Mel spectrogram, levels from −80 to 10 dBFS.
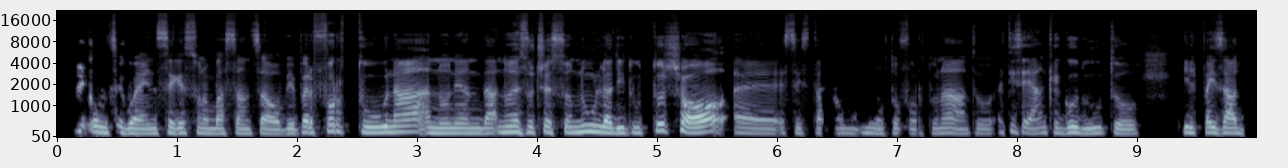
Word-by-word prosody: Le 205 - 0
conseguenze 155 -4 +1
che 155 - +1
sono 150 -1 -4
abbastanza 140 -1 -1
ovvie. 125 +3 -1
Per 170 0 +2
fortuna 175 -2 +2
non 150 -1 +2
è - - +1
anda 150 0 0
non 175 +2 +2
è - - +4
successo 170 +1 -1
nulla 180 -1 +5
di 155 +1 +3
tutto 160 +7 -1
ciò, 170 0 +5
ehm, 145 -4 -4
e - - -10
sei 145 - -8
stato 145 0 -11
m 140 -1 -9
molto 145 +1 -8
fortunato 135 +1 -8
e 165 - -14
ti 195 - -10
sei 165 -2 -4
anche 155 +2 -6
goduto 145 -3 -1 0.3
il 165 -1 -2
paesa 160 -2 0
155 Hz, 190 wpm, -22 LUFS, 140-170 Hz, 0.3 s, nulla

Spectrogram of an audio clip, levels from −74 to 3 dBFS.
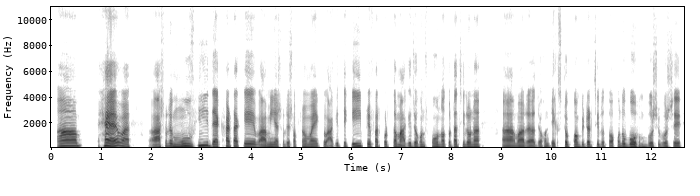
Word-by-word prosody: আম 220 +2 +7 0.5
হ্যাঁ। 215 -3 +10
ওআ 200 -4 +3 0.7
আসলে 200 +5 -4 0.2
মুভি 200 +4 +2 0.2
দেখাটাকে, 190 +3 +1 0.4
আমি 150 +1 -1
আসলে 155 +1 -10
সবসময়, 150 +1 -2
একটু 130 - -10
আগে 130 +2 -8
থেকেই 175 +6 -1
প্রেফার 170 -1 -3
করতাম। 165 -2 -4
আগে 135 +3 -6
যখন 165 +2 -2
ফোন 155 +1 -2
অতটা 160 0 -2
ছিল 160 -1 -7
না, 155 - +3 0.5
আ - - 0 0.2
আমার 135 +1 +1 0.3
যখন 130 +3 -6
ডেস্কটপ 140 +5 -3
কম্পিউটার 160 +1 0
ছিল, 160 -2 -8 0.2
তখনো 175 +1 -5
বোহ 170 -3 +5 0.2
বসে, 145 +2 -4
বসে 145 0 -2
160 Hz, 140 wpm, -22 LUFS, 150-190 Hz, 0.7 s, হ্যাঁ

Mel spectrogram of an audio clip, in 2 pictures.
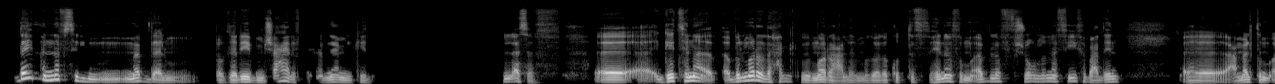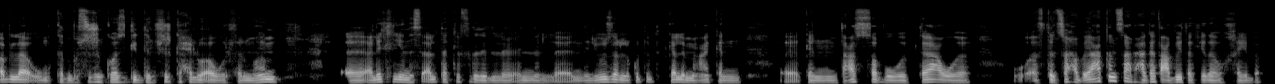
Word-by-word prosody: دايمًا 270 -3 +6
نفس 210 -1 +4
المبدأ 130 -2 +1 0.6
الغريب 105 0 +4
مش 100 +1 0
عارف - - -1
إحنا - - -8
بنعمل 105 -2 0
كده. 85 -2 -9 1.3
للأسف، - - -3 0.4
آآ، 280 +3 +7
جيت 160 +3 +5
هنا 175 -1 +6
بالمرّة 180 +5 +7
اضحكِك 130 -2 -3
بالمرّة 100 +3 +3
على 85 +1 -4
الموضوع 90 +2 -4
ده 95 - -2
كنت - - -8 0.2
هنا 125 +7 +3
في 130 - -6
مقابلة 120 +8 -1
في 140 0 -8
شغل 140 -1 -2
أنا 145 0 0
فيه 150 +3 -3
فبعدين 125 -4 -1 0.7
آآ، 90 -1 +1
عملت 115 0 +1
مقابلة 115 +2 +2
وكان 90 0 -7
position 115 +5 0
كويّس 110 -1 -2
جدًا 100 -2 -3
في 95 - -8
شركة 115 -1 -5
حلوة 105 -2 -1
أوي 95 -2 -1
فالمهم 105 +5 -1 0.7
آآ، 95 +1 0
قالِت 120 +6 -2
لي: 120 - 0
"أنا 105 - 0
سألتك 115 +3 -4
أفرض 110 -2 -6
ال 90 -1 -4
إن 90 0 -5
ال 90 - -9
إن 90 0 -5
الuser 115 +5 -1
اللي 100 -4 0
كنت 110 +2 -10
بتتكلّم 110 -1 -2
معاه 100 - -4
كان 90 -3 -7 0.5
آآ، - - -4
كان 90 -1 -5
اتعصب - - -3
وبتاع 95 +5 -1
و 95 -3 -2 0.5
وتنصحه - - -4
بإيه؟" - - +1
قعدت - - 0
أنصحه 165 -4 +1
بحاجات 130 +1 -2
عبيطة 115 -3 0
كده 95 -1 -4
وخايبة 90 0 -9
110 Hz, 160 wpm, -25 LUFS, 95-135 Hz, 1.3 s, آآ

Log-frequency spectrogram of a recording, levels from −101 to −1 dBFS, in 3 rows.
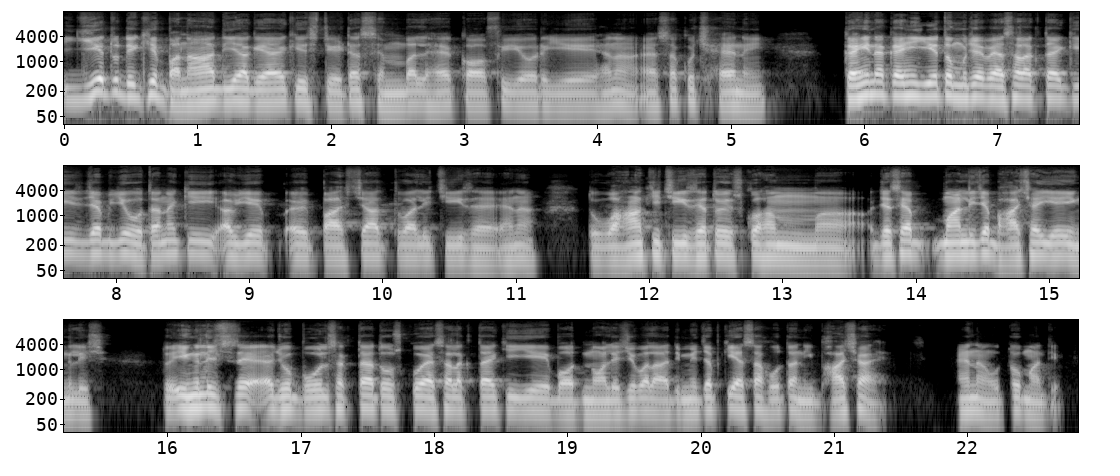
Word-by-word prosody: ये 135 +11 +4
तो 190 0 -2
देखिए 155 +2 +2
बना 105 +3 +4
दिया 115 0 +2
गया 110 0 +3
है 110 0 +3
कि 115 +1 -3
स्टेटस 110 +1 -4
सिंबल 95 +1 -3
है 95 +1 -3
कॉफ़ी 95 +1 -3
और 95 0 -4
ये, 90 0 -5
है 90 +1 -8
ना? 100 -4 -5
ऐसा 95 +3 -5
कुछ 110 0 -9
है 95 +1 +2
नहीं। 90 -1 -6 0.6
कहीं 140 +4 +9
न 170 0 +6
कहीं 160 0 +8
ये 155 - +8
तो 160 0 +4
मुझे 140 +1 +4
वैसा 135 +1 +4
लगता 135 +1 +1
है 135 - +4
कि 130 -1 -5
जब 125 -1 0
ये 125 - -2
होता 115 -2 0
ना 125 +2 -3
कि 125 -2 -5
अब 110 - +1
ये 115 +1 -1
अ, - - -13 0.4
पाश्चात्य 100 +1 -1
वाली 105 0 -2
चीज़ 100 -1 -6
है, 90 -1 -4
है 95 - -6
ना? 100 -2 -6 0.4
तो 95 - -6
वहाँ 95 +3 +2
की 120 - -1
चीज़ 110 -1 0
है 110 - +4
तो 110 - -2
इसको 110 +1 -1
हम 100 -3 -1
अ, 90 0 -6
जैसे 110 +4 +2
अब 115 -3 0
मान 115 0 +6
लीजिए 120 +2 +2
भाषा 100 +4 +1
ही 115 - 0
है 110 0 +1
इंग्लिश। 95 -3 -4 0.4
तो - - -3
इंग्लिश। 125 +2 +3
से 130 - +3
अ, - - +3
जो 115 +1 0
बोल 110 +2 -2
सकता 120 +1 -2
है 120 - +5
तो 120 0 -2
उसको 115 +1 0
ऐसा 110 +2 +1
लगता 115 +1 -2
है 115 - +2
कि 115 0 -7
ये 105 -1 -1
बहुत 95 0 -2
नॉलेजेबल 95 +3 -2
आदमी 95 0 -2
है, 100 - -3
जबकि 115 +3 -1
ऐसा 115 +1 -1
होता 105 +3 -3
नहीं 90 -2 -4
भाषा - - +1
है, - - -14 0.6
है 105 - 0
ना? 105 -2 -1
वो 90 - -7
तो 110 -2 -3
माध्य 90 -3 -6
110 Hz, 240 wpm, -24 LUFS, 95-120 Hz, 0.6 s, कहीं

